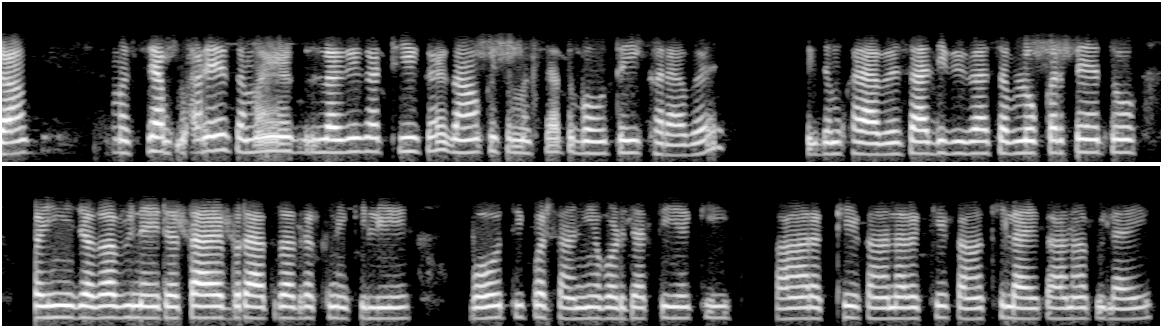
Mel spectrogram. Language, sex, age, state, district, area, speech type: Hindi, female, 30-45, Uttar Pradesh, Bhadohi, rural, conversation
